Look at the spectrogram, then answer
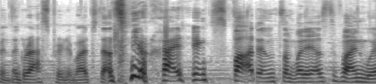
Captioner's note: laughs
